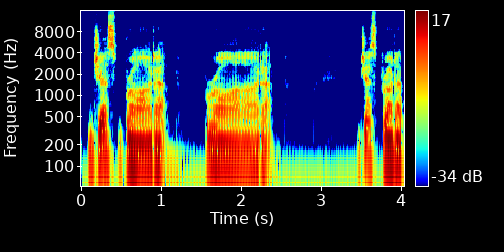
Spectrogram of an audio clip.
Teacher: Now that T in brought turns into a tap.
